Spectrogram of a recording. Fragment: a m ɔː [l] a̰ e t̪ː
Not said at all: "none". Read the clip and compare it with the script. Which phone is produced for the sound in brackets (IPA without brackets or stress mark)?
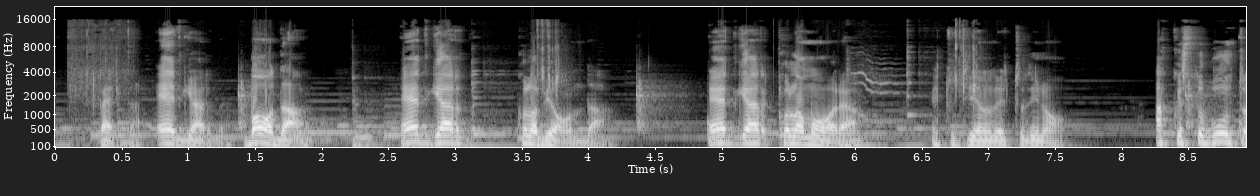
ɾ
